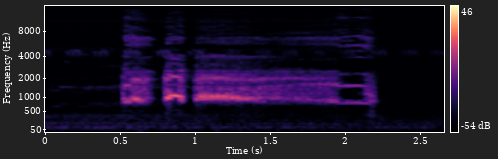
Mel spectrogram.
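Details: Thai lure recording of a red junglefowl crowing: two quick hoarse notes, then a long rasping note of over a second, ending abruptly; quiet insect pulses in the background.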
